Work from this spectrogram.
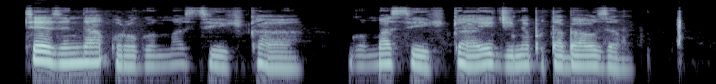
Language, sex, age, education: Igbo, female, 30-45, tertiary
